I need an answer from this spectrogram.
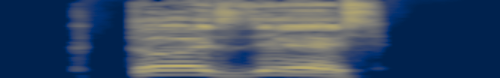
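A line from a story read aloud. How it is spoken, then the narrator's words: Booming bark. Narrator (Russian): раскатисто гаркнул Миллер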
